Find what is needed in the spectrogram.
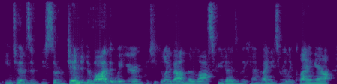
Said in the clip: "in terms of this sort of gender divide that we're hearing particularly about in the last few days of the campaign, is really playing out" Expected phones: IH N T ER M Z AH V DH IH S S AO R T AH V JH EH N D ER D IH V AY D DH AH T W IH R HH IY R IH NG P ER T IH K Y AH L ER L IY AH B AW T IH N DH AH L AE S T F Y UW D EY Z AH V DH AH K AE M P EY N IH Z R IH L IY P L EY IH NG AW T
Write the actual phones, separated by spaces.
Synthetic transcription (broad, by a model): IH N T ER M Z AH V DH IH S S AO R T AH V JH EH N D ER D IH V AY D DH AH T W IH R HH IY R IH NG P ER T IH K Y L L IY AH B AW T N DH AH L AE S T F Y UW D EY Z AH V DH AH K AE M P EY N IH Z R IH L IY P L EY IH NG AW T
